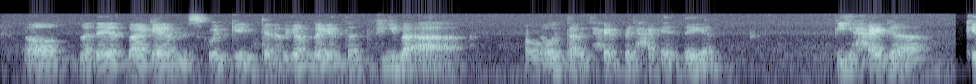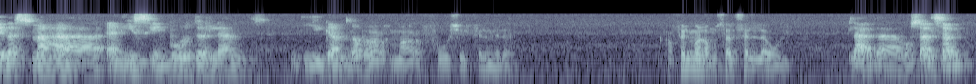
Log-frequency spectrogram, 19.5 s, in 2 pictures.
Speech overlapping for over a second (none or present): none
